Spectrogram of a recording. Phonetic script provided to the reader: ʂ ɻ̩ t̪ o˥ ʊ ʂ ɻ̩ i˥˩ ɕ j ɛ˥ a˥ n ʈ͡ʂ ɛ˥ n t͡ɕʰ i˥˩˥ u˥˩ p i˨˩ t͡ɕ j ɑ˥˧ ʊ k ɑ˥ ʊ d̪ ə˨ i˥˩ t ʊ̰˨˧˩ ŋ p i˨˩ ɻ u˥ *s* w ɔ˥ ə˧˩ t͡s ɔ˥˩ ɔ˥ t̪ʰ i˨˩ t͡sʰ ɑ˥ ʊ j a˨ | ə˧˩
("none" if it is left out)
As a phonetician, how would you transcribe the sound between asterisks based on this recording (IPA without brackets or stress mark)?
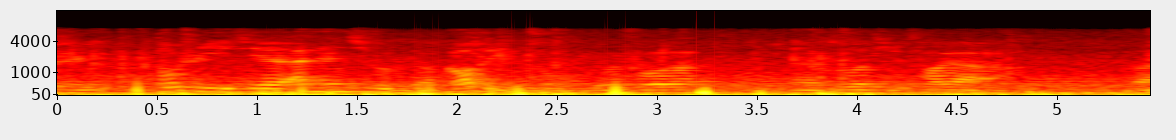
ʂ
